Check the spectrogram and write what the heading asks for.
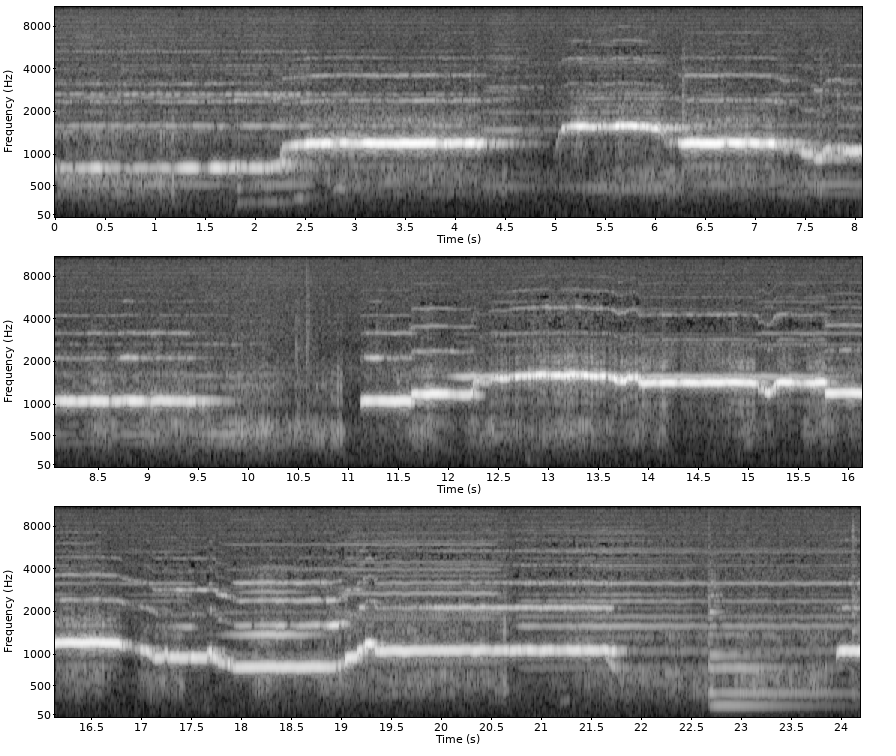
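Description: Slow improvised melody on a small flute-like wind instrument: long held notes stepping up and down in pitch, with a couple of short breaks.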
